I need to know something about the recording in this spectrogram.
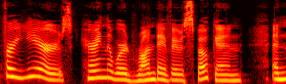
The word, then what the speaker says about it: rendezvous: the same word as rendez-vous that you'd read in books? The rendez and the vus have a silent Z and silent S, respectively, because that's how they're pronounced in French.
